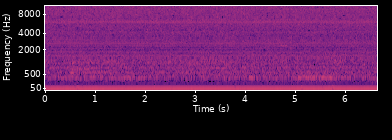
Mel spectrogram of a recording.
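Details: Only a constant electrical hum and faint background hiss are heard, with a few soft knocks.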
